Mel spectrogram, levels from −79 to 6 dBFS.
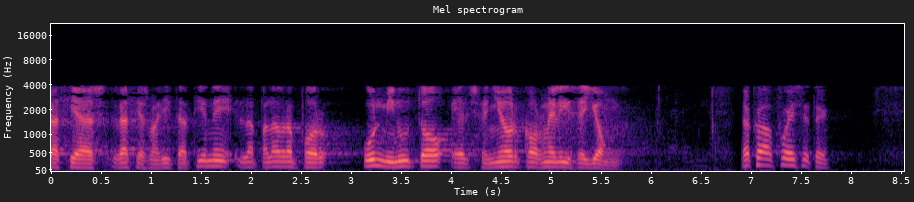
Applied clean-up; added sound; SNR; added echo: none; none; none; none.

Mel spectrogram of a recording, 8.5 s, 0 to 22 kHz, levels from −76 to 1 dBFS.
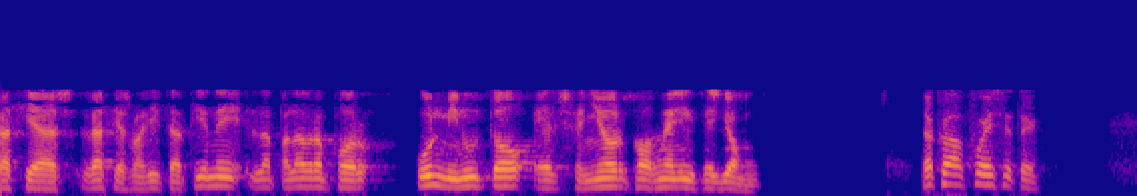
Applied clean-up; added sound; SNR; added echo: neural mask model Resemble Enhance denoiser.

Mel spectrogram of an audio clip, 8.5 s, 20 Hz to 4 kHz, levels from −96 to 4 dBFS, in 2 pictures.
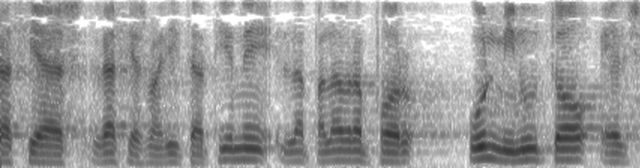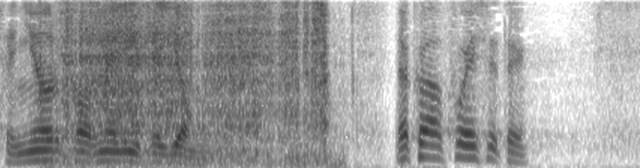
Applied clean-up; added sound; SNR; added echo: none; Tearing; 0 dB; none.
